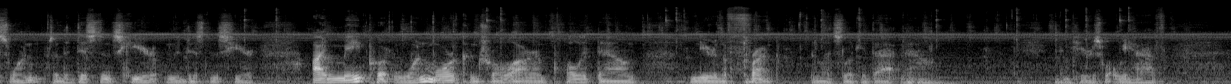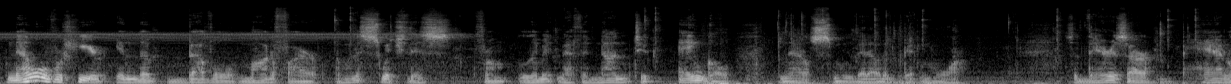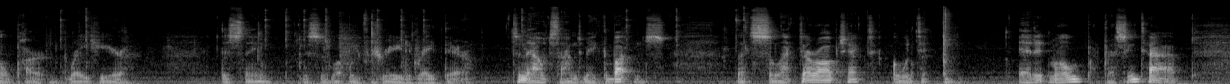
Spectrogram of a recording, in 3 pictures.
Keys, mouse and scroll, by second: 2.1-2.4 scroll down 1, 2.4 middle click, 4.4 ctrl+r, 7.4 Tab, 7.7-8.2 scroll down 2, 8.2 middle click, 9.2 alt+a, 9.3 middle click, 10.6 shift+middle click, 11.2 click, 15.6 click, 19.7-20.1 scroll down 1, 20.5 middle click, 21.3 alt+a, 21.5 middle click, 23.1-23.5 scroll down 3, 24.0 shift+middle click, 24.5-25.1 scroll up 1, 25.1 scroll up 3, 25.2 shift+middle click, 26.5-27.2 scroll down 5, 27.2 shift+middle click, 27.6 middle click, 28.2 scroll up 1, 28.4 shift+middle click, 28.8 middle click, 30.5 scroll down 1, 30.9 middle click, 32.0 click, 34.1 Tab.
